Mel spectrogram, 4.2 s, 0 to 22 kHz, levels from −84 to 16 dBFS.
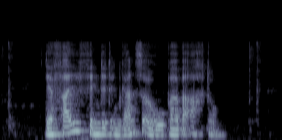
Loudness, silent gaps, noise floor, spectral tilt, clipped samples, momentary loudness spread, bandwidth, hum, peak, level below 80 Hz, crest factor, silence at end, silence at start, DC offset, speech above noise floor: -26 LUFS; none; -68 dBFS; -8 dB/octave; under 0.1%; 12 LU; 7.4 kHz; none; -10 dBFS; -56 dBFS; 18 dB; 0.85 s; 0.7 s; under 0.1%; 42 dB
